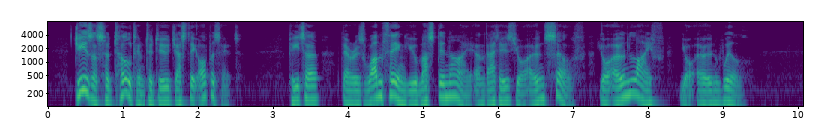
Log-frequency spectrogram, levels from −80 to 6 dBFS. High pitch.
No: low, 125 Hz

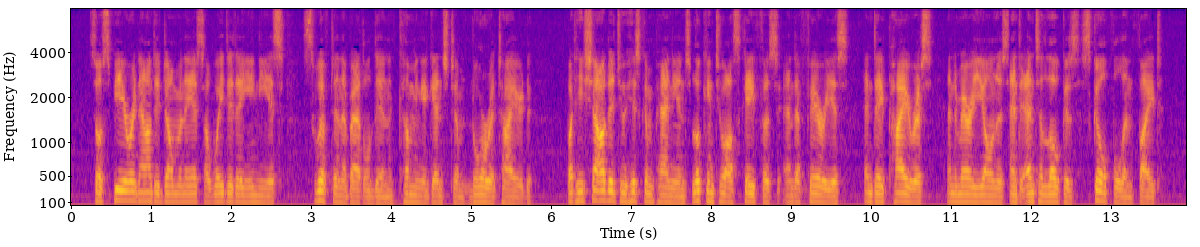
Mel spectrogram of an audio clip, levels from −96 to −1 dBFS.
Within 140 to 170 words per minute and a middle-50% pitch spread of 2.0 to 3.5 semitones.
Yes: average, 155 wpm; average, 2.9 semitones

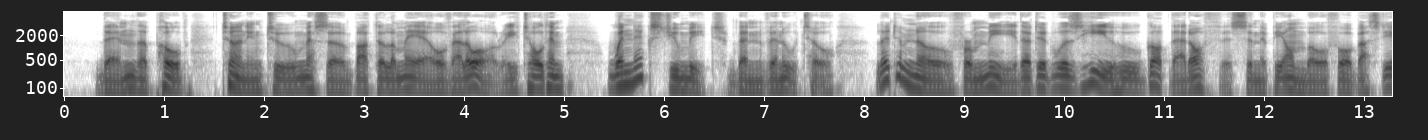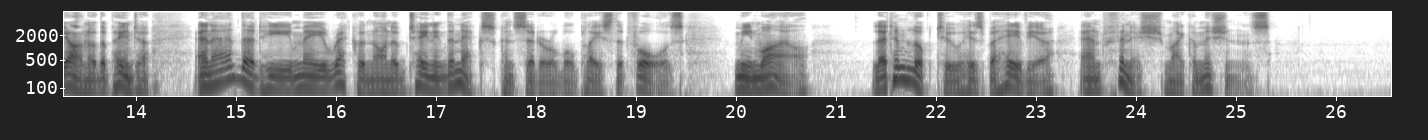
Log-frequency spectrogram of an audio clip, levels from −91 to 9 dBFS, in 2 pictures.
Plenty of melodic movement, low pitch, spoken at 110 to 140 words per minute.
No: average, 4.8 semitones; very low, 85 Hz; slow, 135 wpm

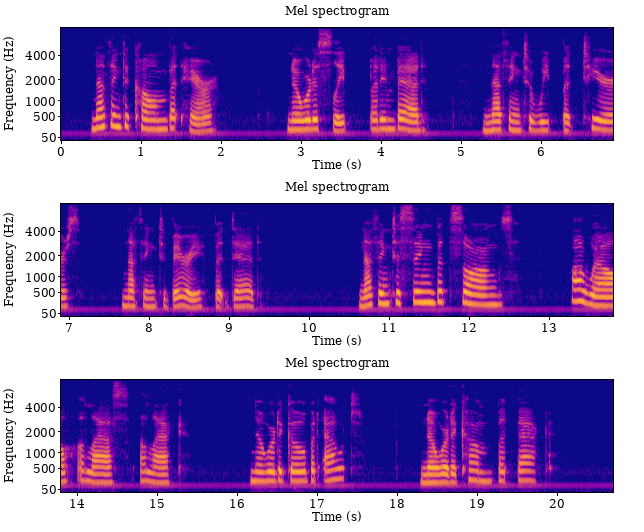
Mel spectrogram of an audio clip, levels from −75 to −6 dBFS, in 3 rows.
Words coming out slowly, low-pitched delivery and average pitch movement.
No: slow, 115 wpm; high, 195 Hz; average, 3.4 semitones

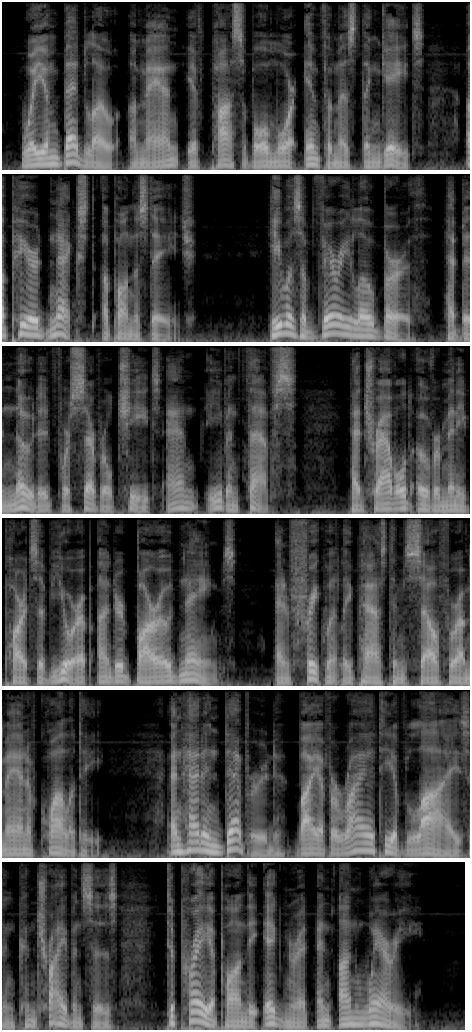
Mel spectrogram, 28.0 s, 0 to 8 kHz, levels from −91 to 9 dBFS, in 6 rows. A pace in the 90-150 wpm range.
Yes: average, 140 wpm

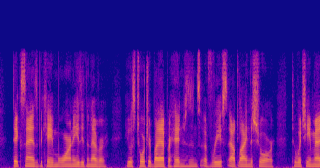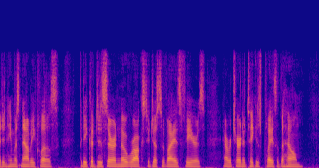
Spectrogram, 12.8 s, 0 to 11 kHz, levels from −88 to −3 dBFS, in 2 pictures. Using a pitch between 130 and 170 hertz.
Yes: low, 135 Hz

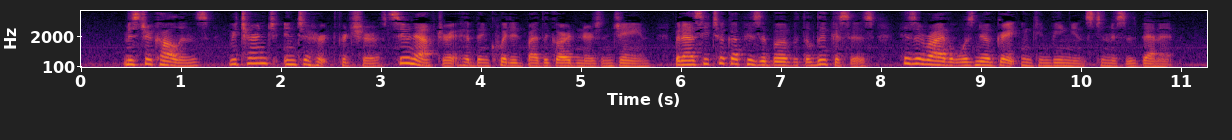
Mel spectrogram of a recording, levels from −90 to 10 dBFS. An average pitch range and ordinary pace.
No: wide, 6.7 semitones; average, 185 wpm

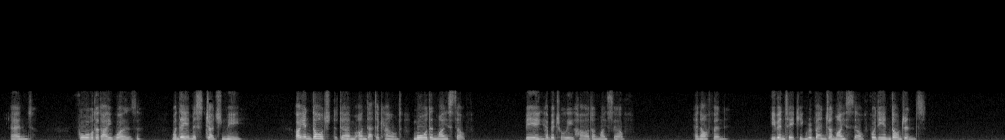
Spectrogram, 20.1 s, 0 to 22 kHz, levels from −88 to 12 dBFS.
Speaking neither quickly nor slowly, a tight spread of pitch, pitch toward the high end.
No: slow, 100 wpm; narrow, 1.7 semitones; high, 220 Hz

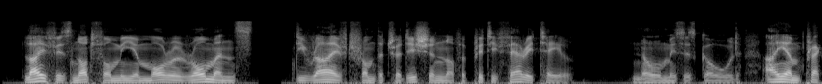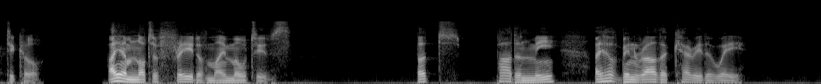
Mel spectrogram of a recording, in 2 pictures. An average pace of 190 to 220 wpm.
No: average, 140 wpm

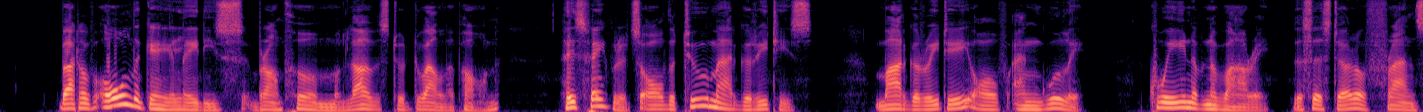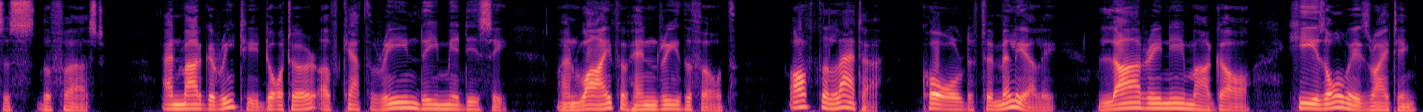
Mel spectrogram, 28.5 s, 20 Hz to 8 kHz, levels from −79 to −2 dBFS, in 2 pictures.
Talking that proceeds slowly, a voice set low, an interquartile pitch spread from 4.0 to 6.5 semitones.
Yes: slow, 110 wpm; low, 105 Hz; average, 5.1 semitones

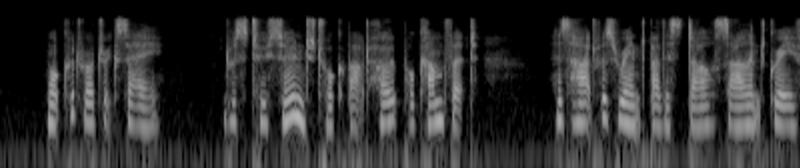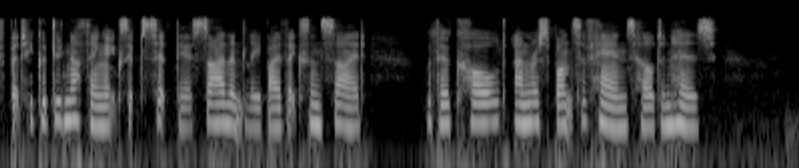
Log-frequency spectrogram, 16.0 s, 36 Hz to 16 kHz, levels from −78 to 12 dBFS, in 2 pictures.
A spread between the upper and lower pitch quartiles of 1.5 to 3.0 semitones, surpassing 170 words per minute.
No: narrow, 2.5 semitones; average, 160 wpm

